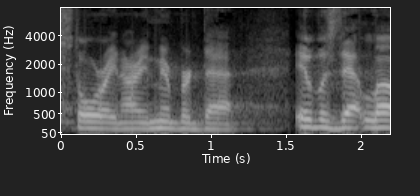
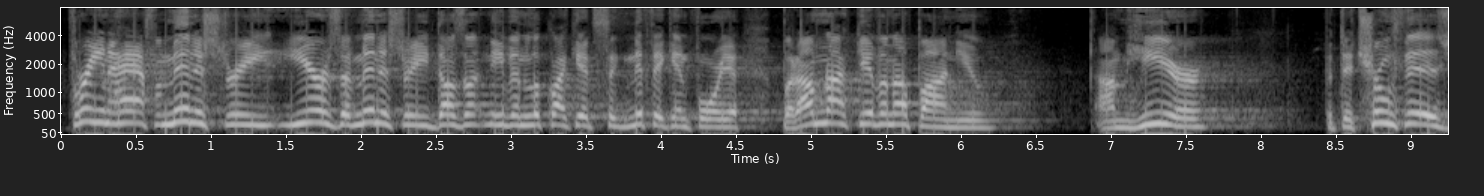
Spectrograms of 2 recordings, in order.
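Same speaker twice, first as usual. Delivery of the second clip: louder and higher, pleading rebuke; Jesus rebuking Peter; 5 semitones higher, 3 dB louder than usual. Acted. Jesus confronting Peter on the shore, loud rebuke. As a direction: scold him, then promise not to give up. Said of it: "He says".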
